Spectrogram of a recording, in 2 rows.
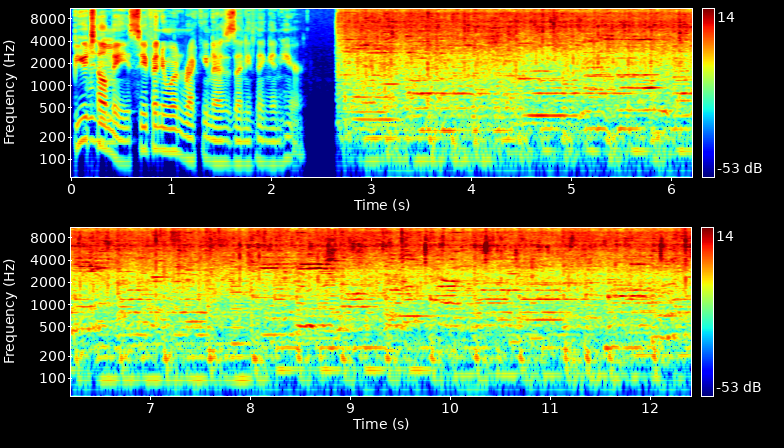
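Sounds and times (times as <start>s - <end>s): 
speech: 0.0s - 2.8s
steady dense rain pelting down: 2.7s - 12.4s.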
